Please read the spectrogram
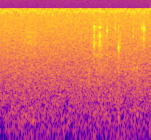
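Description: Near silence: room tone, with a few faint computer mouse clicks near the end.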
